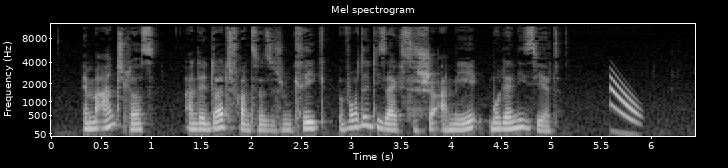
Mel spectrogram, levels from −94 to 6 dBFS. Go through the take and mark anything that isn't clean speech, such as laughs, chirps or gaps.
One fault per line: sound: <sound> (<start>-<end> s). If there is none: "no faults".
sound: chirp (5.6-5.9 s)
